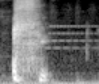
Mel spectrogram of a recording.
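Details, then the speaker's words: A single sneeze from an adult, who calls it the goofiest sneeze they have ever heard. "Oh, why do I sneeze like that? That was the goofiest fucking sneeze I've ever heard."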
